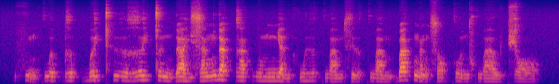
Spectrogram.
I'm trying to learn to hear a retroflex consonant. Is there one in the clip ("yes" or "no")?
no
